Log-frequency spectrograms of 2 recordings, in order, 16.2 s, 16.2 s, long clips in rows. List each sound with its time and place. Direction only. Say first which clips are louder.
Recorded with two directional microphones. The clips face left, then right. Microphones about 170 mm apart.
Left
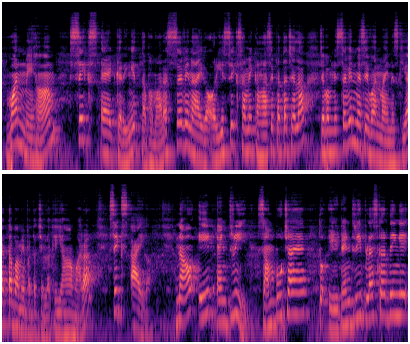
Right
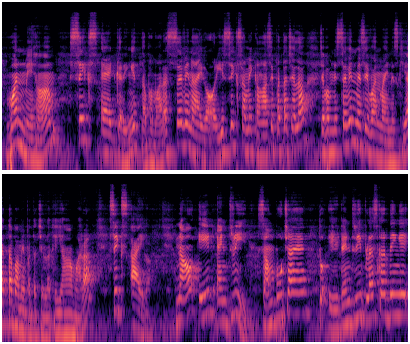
0.2 s speech: even; 25° left (ahead or behind)
1.5 s speech: left 2 dB; 35° left (ahead or behind)
10.3 s speech: even; 35° left (ahead or behind)
11.6 s speech: left 1 dB; 50° left (ahead or behind)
